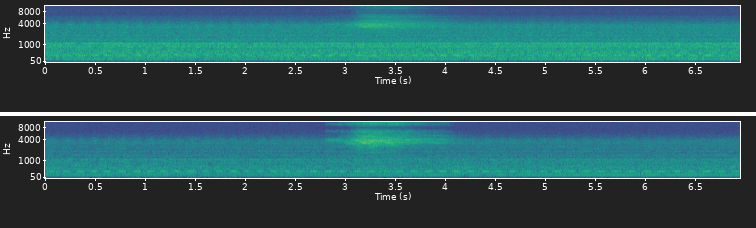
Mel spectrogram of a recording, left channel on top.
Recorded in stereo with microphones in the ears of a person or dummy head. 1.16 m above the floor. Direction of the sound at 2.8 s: 55° right (ahead or behind).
